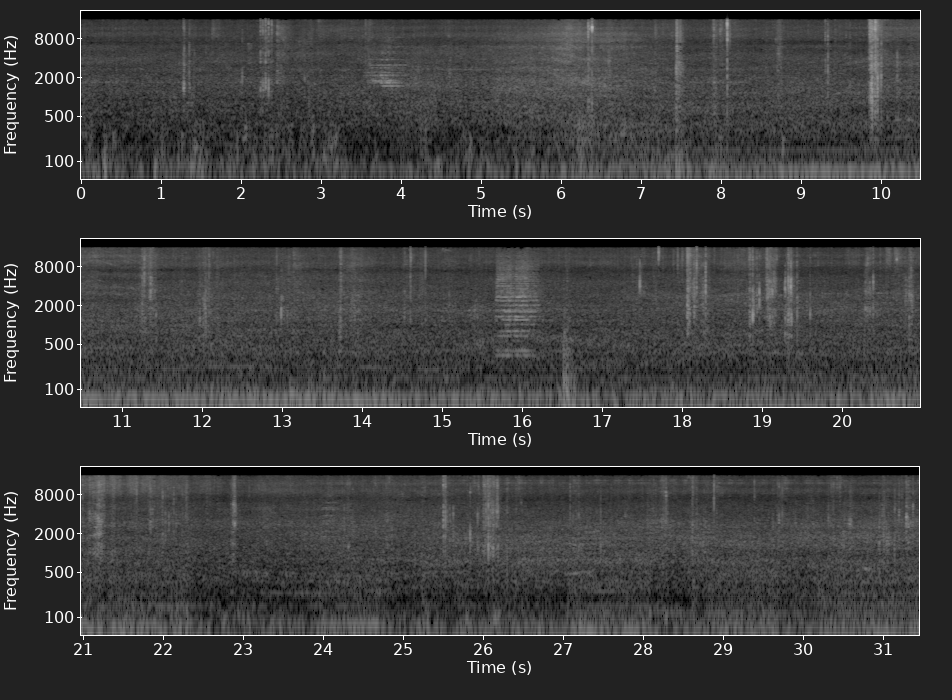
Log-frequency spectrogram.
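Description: Steady low rumble of wind on the microphone with scattered clicks of camera handling. About sixteen seconds in, a short vehicle horn toot sounds, after a fainter one about four seconds in.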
